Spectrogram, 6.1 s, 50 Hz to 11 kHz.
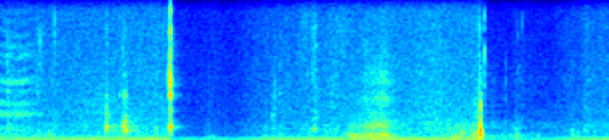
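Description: A few sharp clicks and knocks, two of them loud, about a second and a half and near five seconds in, with softer rustling between, as an HP dv6 laptop is handled and its lid opened. A faint steady hum runs underneath.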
